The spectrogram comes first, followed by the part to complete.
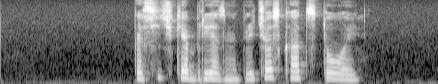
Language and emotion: Russian, sad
